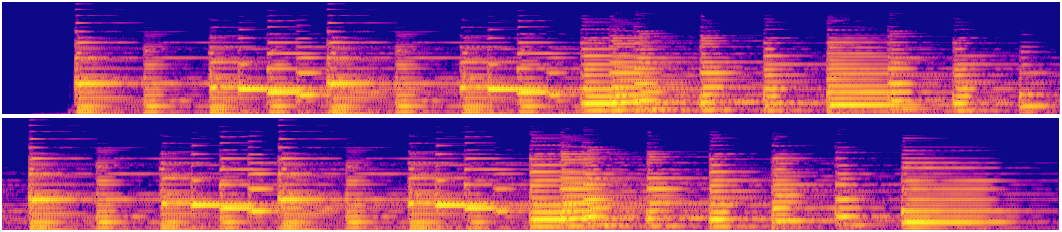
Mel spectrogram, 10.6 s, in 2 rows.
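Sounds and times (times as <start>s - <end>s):
musette music: 0.2s - 10.5s.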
